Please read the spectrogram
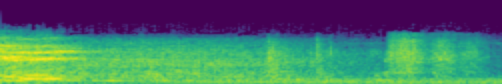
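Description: A train pulls into Biggleswick station on market day: a loud rumbling roar with a high brake squeal at first, easing into a steady mechanical rumble with brief hissing bursts, no voices.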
